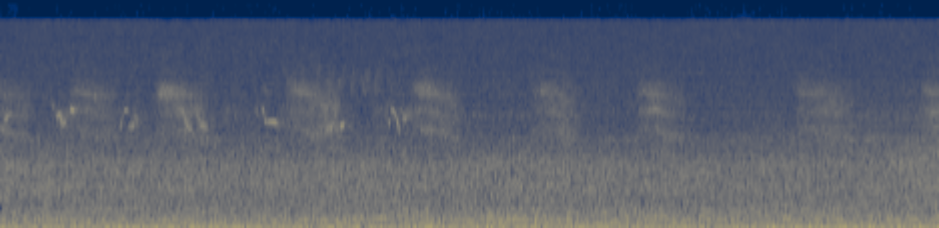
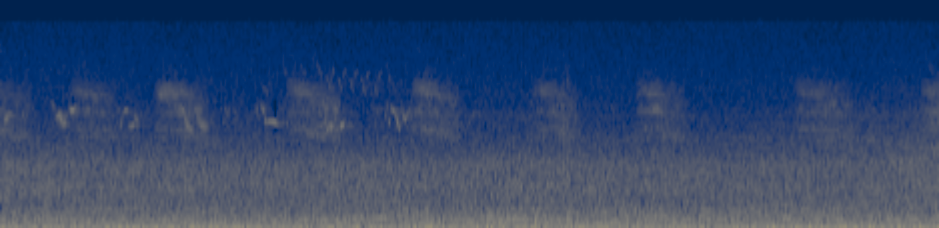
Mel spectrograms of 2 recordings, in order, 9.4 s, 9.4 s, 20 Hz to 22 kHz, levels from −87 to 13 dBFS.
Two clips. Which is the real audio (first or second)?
second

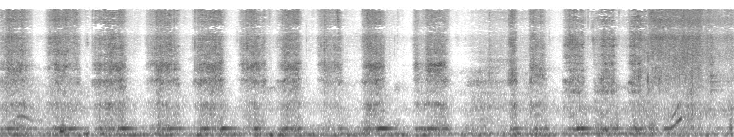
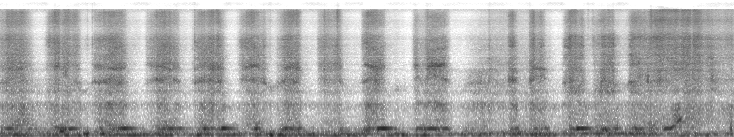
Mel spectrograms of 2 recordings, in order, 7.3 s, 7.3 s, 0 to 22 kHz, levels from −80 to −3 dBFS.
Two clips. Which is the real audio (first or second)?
first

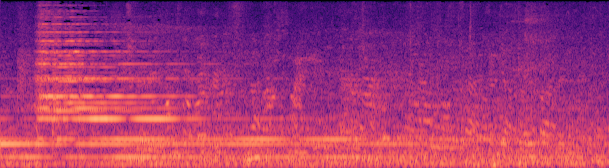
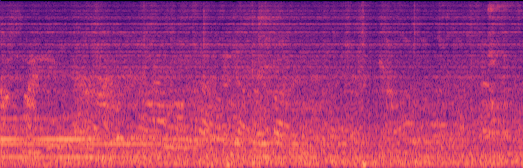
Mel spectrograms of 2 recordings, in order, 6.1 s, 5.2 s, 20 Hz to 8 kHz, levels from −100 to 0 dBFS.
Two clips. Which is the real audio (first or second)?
first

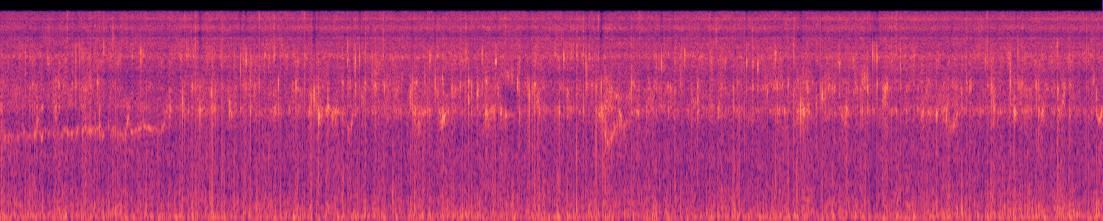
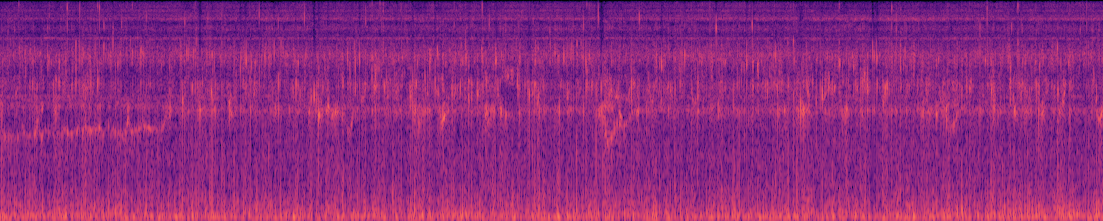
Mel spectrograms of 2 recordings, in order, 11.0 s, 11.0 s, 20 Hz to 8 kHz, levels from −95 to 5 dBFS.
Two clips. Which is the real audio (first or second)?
second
